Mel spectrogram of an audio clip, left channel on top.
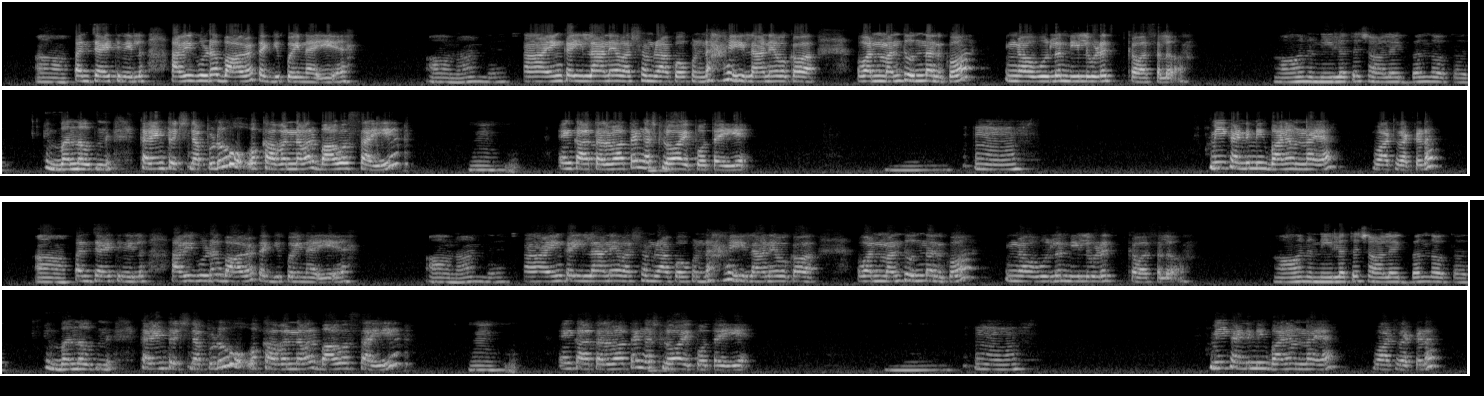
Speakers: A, on the right; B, on the left.
A: ఆ
B: పంచాయతీ నీళ్ళు అవి కూడా బాగా తగ్గిపోయినాయి
A: అవునా అండి
B: ఆ ఇంకా ఇలానే వర్షం రాకోకుండా ఇలానే ఒక వన్ మంత్ ఉంది అనుకో ఇంకా ఊర్లో నీళ్లు కూడా చిక్కవు అసలు
A: అవును నీళ్లతో చాలా ఇబ్బంది అవుతాది
B: ఇబ్బంది అవుతుంది కరెంట్ వచ్చినప్పుడు ఒక వన్ అవర్ బాగోస్తాయి
A: హ్మ్
B: ఇంకా ఆ తర్వాత ఇంకా స్లో అయిపోతాయి
A: ఉమ్
B: ఉమ్ మీకండి మీకు బానే ఉన్నాయా వాటర్ అక్కడ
